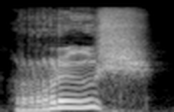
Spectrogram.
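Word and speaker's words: Rush: it right isi versus Rouch where you do roll your RS you should Mark Brisco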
